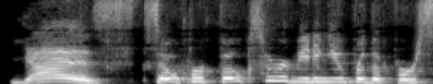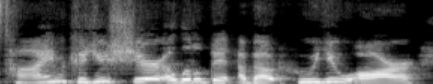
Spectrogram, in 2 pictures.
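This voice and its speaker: A woman's voice: sits high, moderate pace, darkish tone. A woman hosting a leadership podcast, giving an encouraging intro and then asking questions. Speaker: podcast host.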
